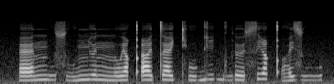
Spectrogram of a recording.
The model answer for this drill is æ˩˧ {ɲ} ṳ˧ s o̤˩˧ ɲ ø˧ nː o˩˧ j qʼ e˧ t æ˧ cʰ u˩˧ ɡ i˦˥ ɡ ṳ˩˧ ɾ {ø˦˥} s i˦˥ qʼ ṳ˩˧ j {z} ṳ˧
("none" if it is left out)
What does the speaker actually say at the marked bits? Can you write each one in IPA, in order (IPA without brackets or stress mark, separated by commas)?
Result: nː, ø˩˧, z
